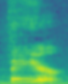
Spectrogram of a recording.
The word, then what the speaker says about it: fair: So here, we're going to hear the A. I'm going to put a macron. And I'm going to cross off the I, because the I is silent. This is our vowel team, A-I vowel team. And A-I says A. Remember, A-I bait A. So we go from far to the word fair. Fair.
